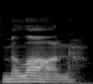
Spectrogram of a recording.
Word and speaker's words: Milan: Milan, like the city in Italy.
